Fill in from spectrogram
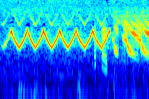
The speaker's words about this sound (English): My alarm started going off on the bed when I sat on the bed. We don't have an alarm on the bed. Well, I don't know. I sat on the bed, and that started going off.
